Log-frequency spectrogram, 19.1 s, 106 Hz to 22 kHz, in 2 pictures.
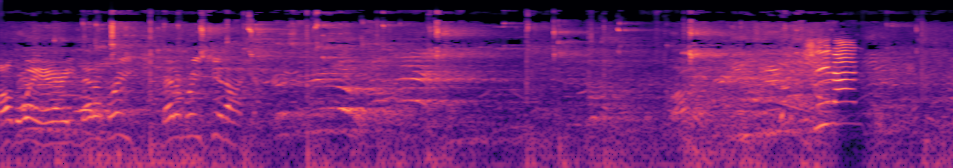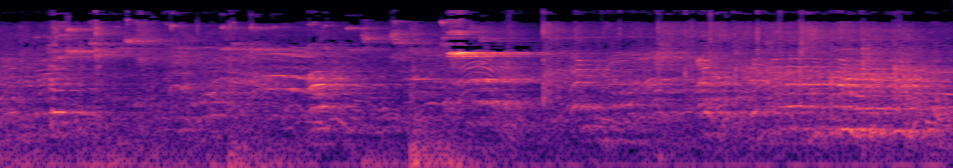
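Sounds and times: players and spectators voices: 0.0 - 19.0.

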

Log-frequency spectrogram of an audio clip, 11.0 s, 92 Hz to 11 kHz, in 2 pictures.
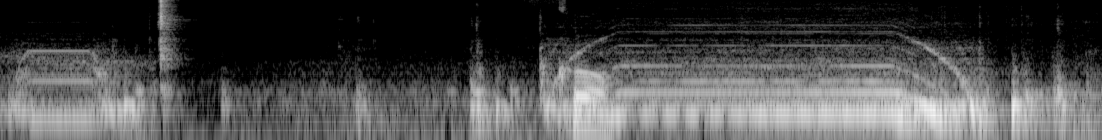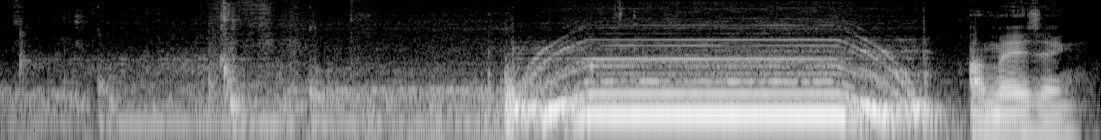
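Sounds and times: stepper motor whine: 2.1 - 10.4.

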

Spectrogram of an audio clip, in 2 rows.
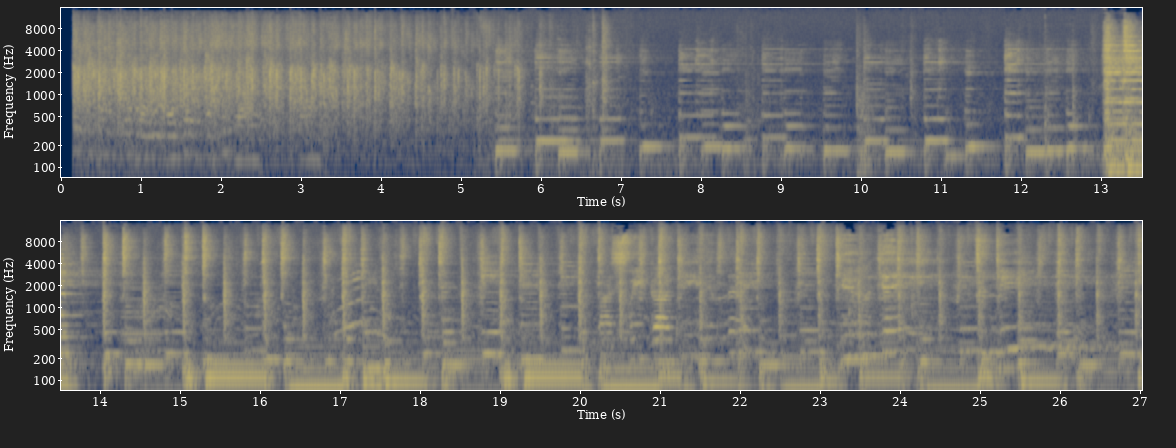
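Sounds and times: audience applause: 0.2 - 6.2
acoustic guitar picking: 5.5 - 27.0.

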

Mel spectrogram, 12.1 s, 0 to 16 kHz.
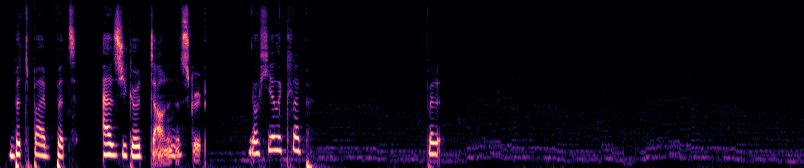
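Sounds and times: synth melody: 3.1 - 12.0.

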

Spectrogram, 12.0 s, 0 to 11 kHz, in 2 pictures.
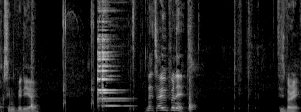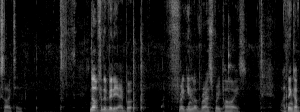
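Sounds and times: bright metallic ding: 1.9 - 2.7.

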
